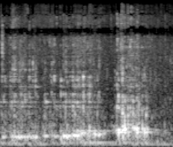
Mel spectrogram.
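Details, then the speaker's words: Hayward pool pump, switched off and housing lid opened to clean the basket: irregular watery gurgles and bubbling in uneven bursts, no motor note; air coming through and water draining, which is normal. "Okay, and don't be alarmed at that noise that it's making. It is going to make that noise."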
